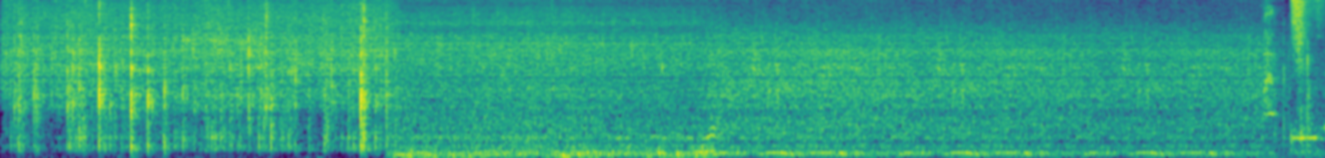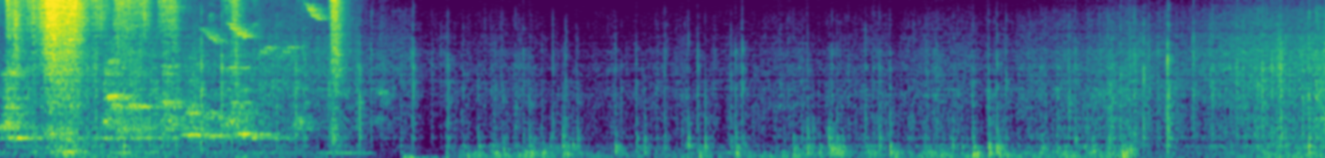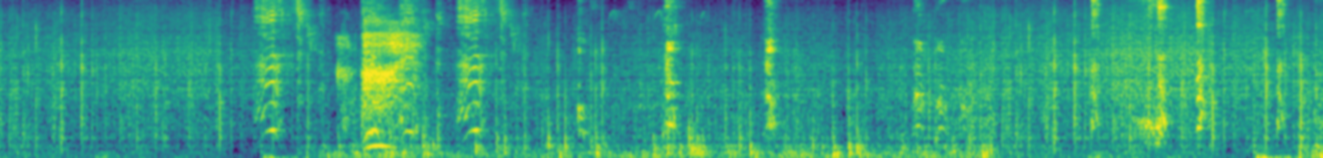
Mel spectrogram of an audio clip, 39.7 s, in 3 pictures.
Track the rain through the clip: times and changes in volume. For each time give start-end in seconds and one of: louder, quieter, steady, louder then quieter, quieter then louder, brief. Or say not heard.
0.0-39.7 quieter then louder.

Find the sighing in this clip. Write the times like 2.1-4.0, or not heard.
29.9-30.8.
